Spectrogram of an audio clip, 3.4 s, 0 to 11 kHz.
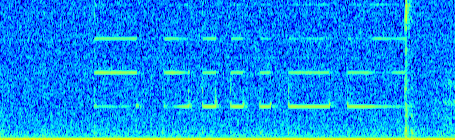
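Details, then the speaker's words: Previously blown open-circuit speaker, now reading 4 ohms after repair and before epoxy, fed an analog meter's test bleep: clean high-pitched bleeps with no rattle or buzz. The driver reproduces the tone properly. "you can't see move but the sound's definitely coming through the speaker"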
